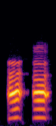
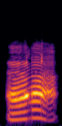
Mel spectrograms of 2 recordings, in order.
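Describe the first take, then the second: First: Both hamzas are pronounced fully and separately. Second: The second hamza is softened and glided over. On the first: The speaker calls it wrong. "bukan a a" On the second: The speaker calls it right. "tapi a. Ah, itu diayun, diayun ah, hamzah yang kedua"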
